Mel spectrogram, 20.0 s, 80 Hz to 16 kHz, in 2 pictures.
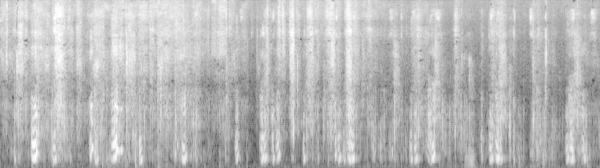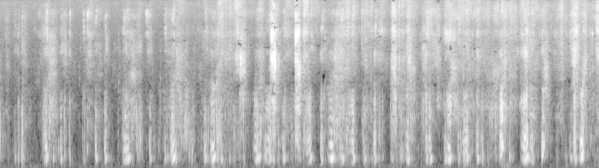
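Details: Seven 16-day-old Scottish Deerhound puppies suckle from their mother, with soft squeaks, whimpers and busy smacking and slurping sounds, plus slight background noise.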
